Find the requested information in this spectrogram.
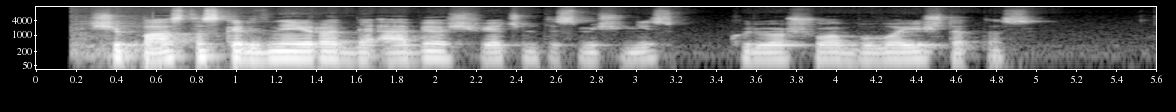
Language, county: Lithuanian, Vilnius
